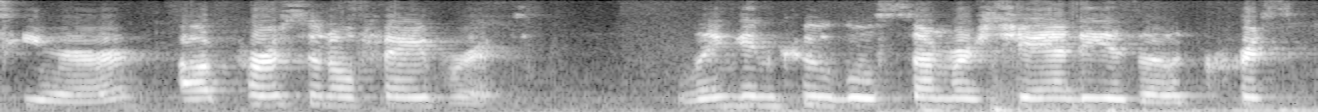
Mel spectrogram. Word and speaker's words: Leinenkugel: Okay, so coming in at number 3, I don't know how to pronounce this, Leinenkugel? – Oh, Leinenkugel Summer Shandy.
